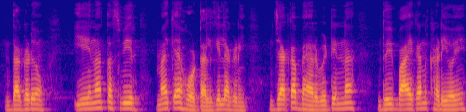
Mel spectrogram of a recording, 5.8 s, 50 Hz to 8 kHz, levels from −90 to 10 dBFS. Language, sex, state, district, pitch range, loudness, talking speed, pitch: Kumaoni, male, Uttarakhand, Tehri Garhwal, 120-145 Hz, -17 LUFS, 185 wpm, 130 Hz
